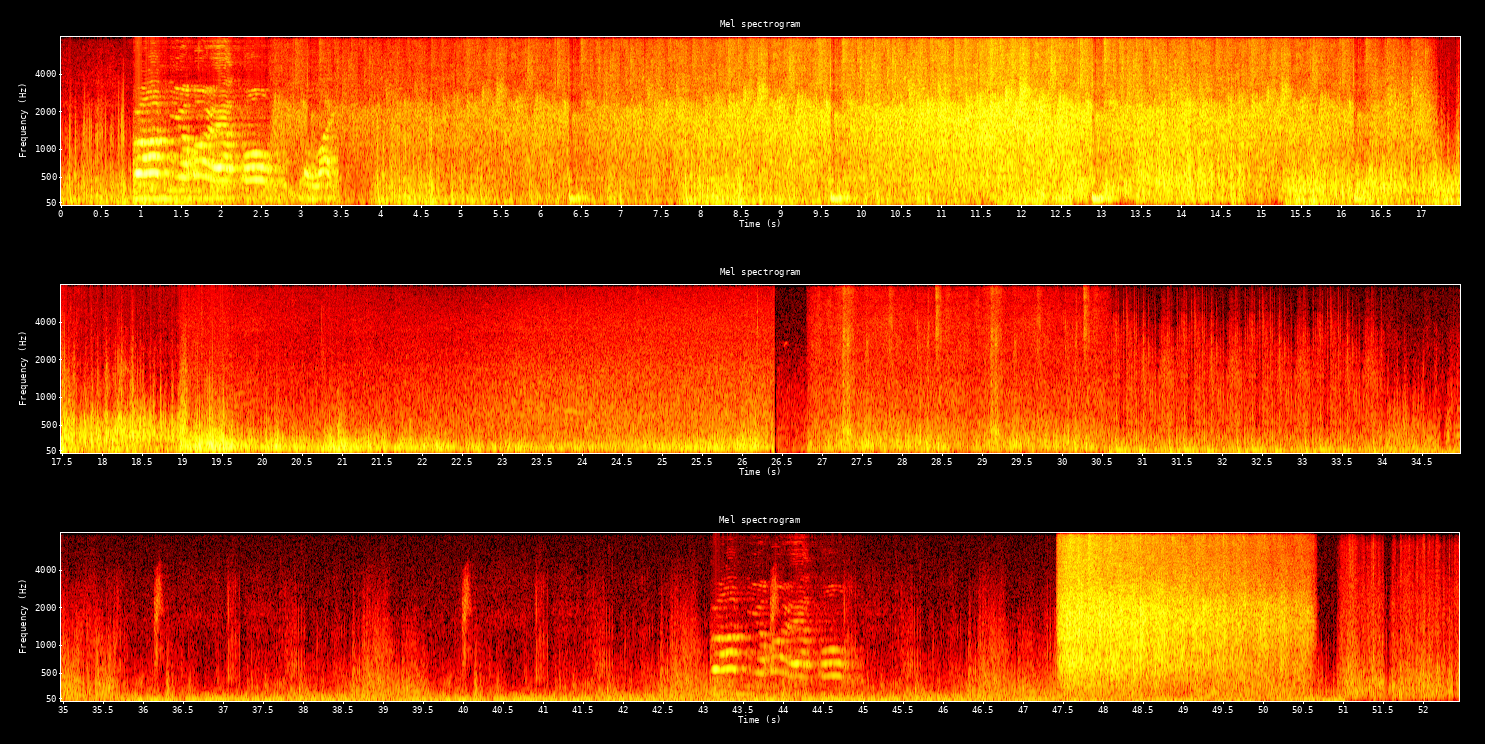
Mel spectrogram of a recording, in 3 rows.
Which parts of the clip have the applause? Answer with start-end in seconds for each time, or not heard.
2.5-17.2, 47.4-50.7.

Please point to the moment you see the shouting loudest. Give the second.
1 s.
